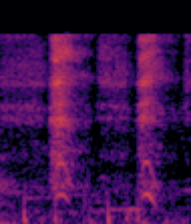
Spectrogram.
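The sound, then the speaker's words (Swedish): A voice imitates heavy panting while out walking: two rounds of loud, breathy in-and-out gasps, each preceded by a short thump, with no talking. “Då tänker jag, oj vad jag flåsar.”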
